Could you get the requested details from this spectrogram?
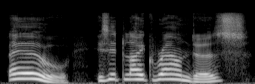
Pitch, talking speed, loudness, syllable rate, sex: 190 Hz, 120 wpm, -15 LUFS, 2.9 syllables/s, male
